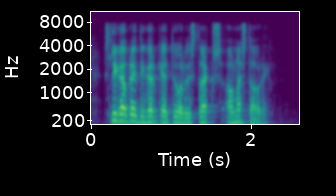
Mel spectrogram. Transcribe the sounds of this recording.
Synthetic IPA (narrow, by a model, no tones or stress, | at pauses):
st̪liːkapɾejt̪iŋkaɾcɛːt̪ʏɔɾðɪst̪ɾaksawnajst̪a̰wɾɪ̰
